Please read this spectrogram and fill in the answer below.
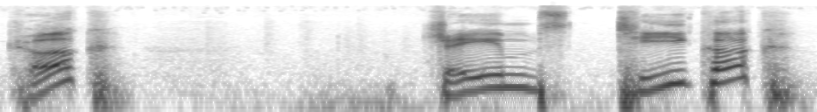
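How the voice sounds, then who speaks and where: A man playing an earnest, polite starship captain in an amateur radio play, speaking in a deliberate, halting way. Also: high-pitched, very animated, pushed and bright, no echo, heavily acted. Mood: puzzled, polite.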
